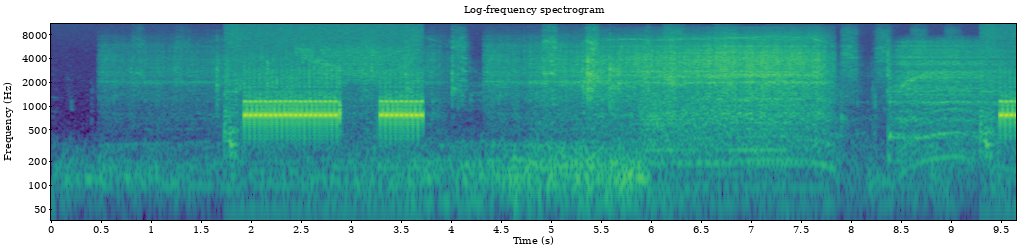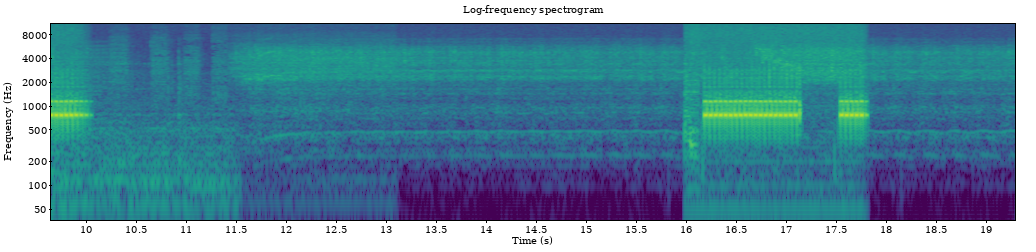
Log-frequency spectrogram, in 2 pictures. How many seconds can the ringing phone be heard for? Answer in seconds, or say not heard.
5 s.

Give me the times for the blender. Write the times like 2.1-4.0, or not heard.
0.0-19.2.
